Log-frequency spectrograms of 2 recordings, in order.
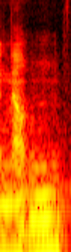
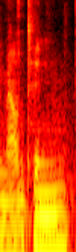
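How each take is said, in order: First: The T is replaced by a glottal stop. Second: The T is fully pronounced. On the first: "like I just say mountain" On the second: "I don't pronounce the T in that. I don't say mountain"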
